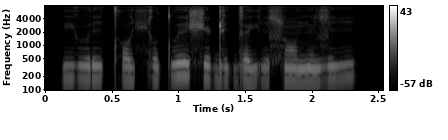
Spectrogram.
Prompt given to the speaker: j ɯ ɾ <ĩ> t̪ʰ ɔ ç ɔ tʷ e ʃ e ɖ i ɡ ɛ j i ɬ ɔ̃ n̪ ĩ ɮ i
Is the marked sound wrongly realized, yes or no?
yes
